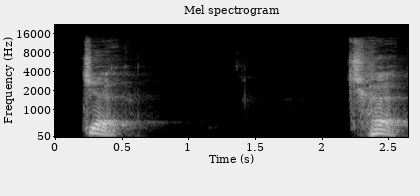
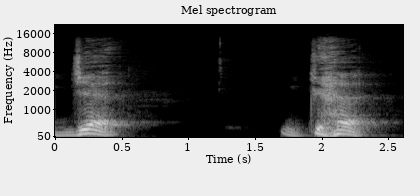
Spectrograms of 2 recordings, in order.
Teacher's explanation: with the tongue now touching the pallet ch ch J J when you say CH there is not that much of use of the throat or The Voice or the vocal cords and when you say J sound is coming deeper level Now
